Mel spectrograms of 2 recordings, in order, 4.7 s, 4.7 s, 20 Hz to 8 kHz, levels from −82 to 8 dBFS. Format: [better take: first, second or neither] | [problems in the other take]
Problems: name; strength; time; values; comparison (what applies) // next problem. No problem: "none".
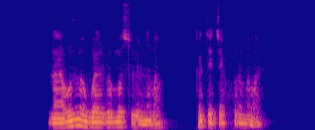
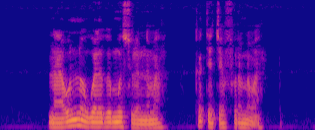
second | noise reduction (neural mask model DeepFilterNet 3)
